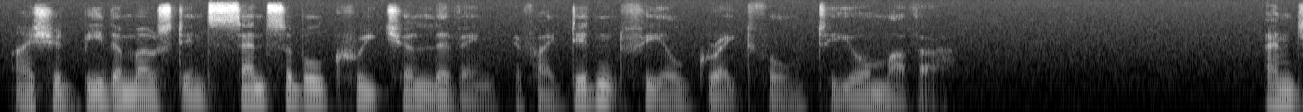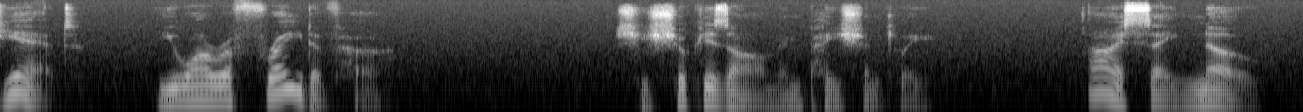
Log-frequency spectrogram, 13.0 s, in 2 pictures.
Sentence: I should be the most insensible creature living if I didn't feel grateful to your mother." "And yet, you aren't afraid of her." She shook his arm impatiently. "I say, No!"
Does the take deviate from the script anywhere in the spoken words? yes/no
yes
